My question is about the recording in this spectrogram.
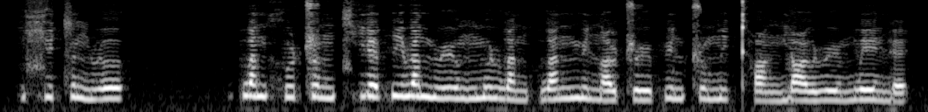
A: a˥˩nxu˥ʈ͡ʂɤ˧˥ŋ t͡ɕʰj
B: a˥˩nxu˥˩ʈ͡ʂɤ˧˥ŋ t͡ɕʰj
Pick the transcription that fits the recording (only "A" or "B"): A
